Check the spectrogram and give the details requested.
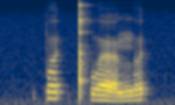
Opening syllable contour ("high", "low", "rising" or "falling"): low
